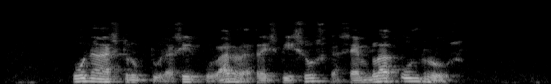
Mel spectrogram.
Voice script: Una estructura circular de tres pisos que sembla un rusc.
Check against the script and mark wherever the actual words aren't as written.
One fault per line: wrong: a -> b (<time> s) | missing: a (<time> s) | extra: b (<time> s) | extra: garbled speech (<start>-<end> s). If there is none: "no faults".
no faults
